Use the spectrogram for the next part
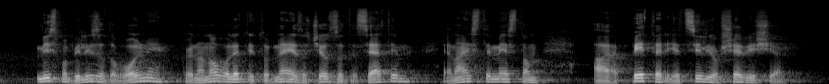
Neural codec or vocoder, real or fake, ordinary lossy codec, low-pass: none; real; none; 14.4 kHz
